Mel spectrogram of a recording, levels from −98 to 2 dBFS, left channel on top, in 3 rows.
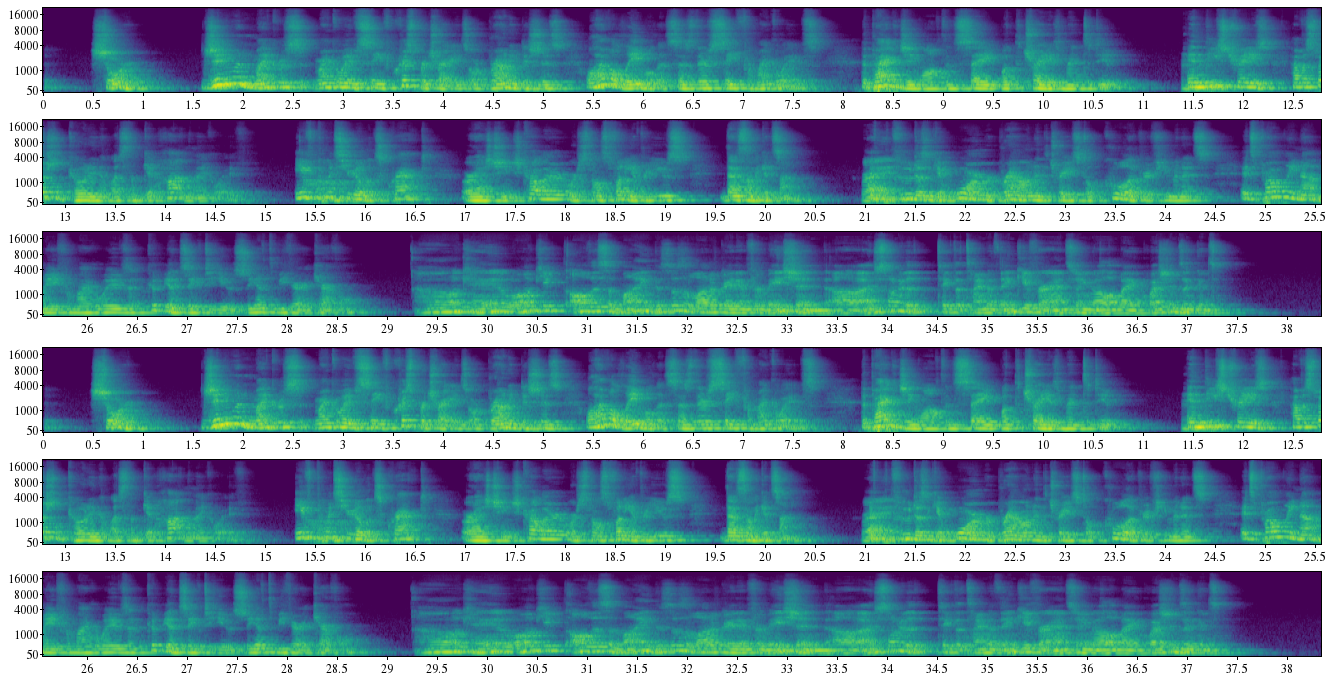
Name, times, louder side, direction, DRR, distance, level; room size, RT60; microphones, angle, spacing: voice 1, 0.5-0.9 1.6-5.2 5.4-7.7 8.2-10.7 11.4-12.2 12.5-14.7 15.3-16.5 17.0-19.2 19.5-20.3 21.3-24.4 24.7-28.6, left 1 dB, 60° right, -3 dB, 1.3 m, -20 dB
voice 2, 11.4-11.7 15.4-15.8 21.0-21.3 29.2-37.3, equal, 30° left, -3 dB, 1.2 m, -22 dB
5.3 x 2.8 x 2.9 m, 0.63 s
head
